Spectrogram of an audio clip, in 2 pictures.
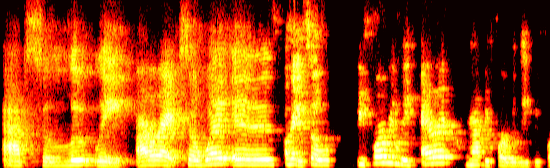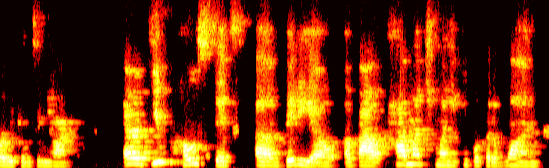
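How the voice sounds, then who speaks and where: A woman's voice: mid-range voice, normal speed, lo-fi sound. A woman co-hosting a casual sports podcast, chatting and plugging events with loose asides. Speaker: podcast co-host. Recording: roomy echoey sound.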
